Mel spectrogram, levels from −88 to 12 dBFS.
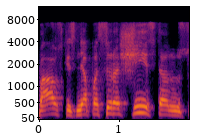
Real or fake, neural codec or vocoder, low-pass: real; none; 7.2 kHz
